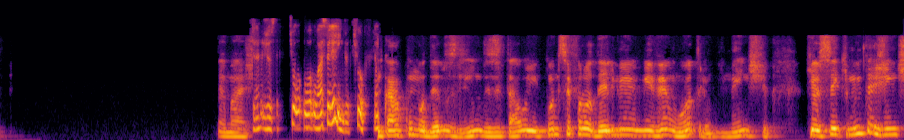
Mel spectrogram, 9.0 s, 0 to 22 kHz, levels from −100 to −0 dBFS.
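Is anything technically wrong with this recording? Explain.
Yes. From 2.52 to 3.78 s there's a wrong sample rate fault: the speech runs 2.76 times too fast and jumps about 17.6 semitones, which fits 16 kHz audio played at 44.1 kHz.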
